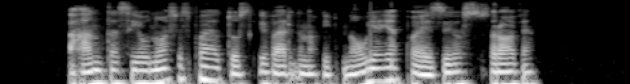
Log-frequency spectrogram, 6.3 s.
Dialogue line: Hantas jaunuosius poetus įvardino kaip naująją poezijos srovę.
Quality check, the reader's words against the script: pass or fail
pass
